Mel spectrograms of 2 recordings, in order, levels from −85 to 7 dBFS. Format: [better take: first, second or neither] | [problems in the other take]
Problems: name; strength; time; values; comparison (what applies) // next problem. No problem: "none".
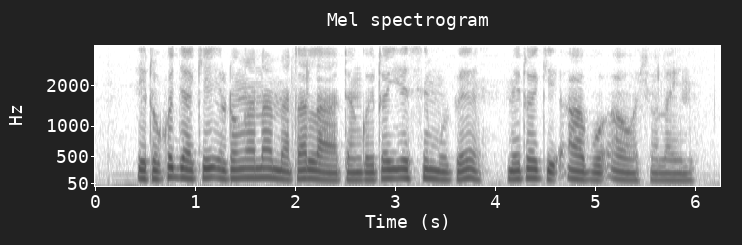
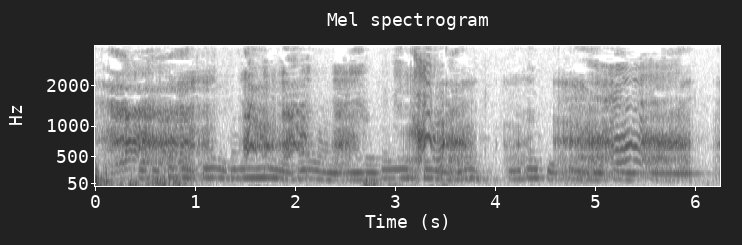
first | background sound (Bark / Growling); 5 dB above the speech // room echo; dies away in 0.5 s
